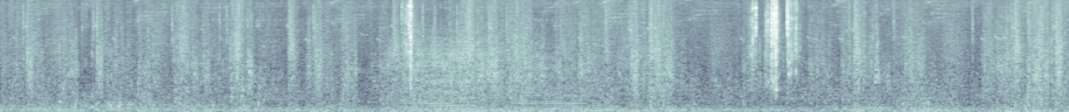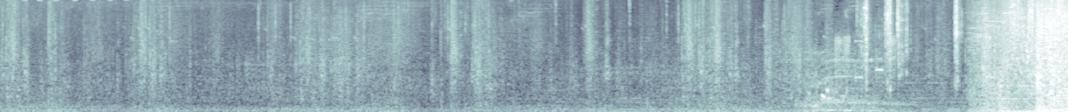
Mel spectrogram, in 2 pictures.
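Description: Wooden walls and ramps are quickly built with rapid clicking thuds.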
